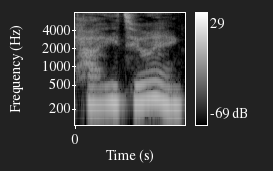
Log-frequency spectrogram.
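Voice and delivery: sweet, high, gentle bedside-manner doctor voice. Retelling a doctor's late phone call, imitating her sweet doctor voice. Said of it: "your doctor voice".

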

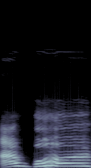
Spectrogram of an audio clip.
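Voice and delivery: high, loud, mock-bored, offhand delivery.

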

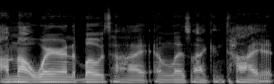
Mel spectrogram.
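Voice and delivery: ordinary delivery

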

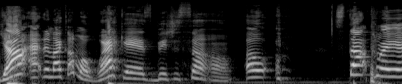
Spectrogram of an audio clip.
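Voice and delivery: heated, angry outburst with swooping pitch. Ranting at viewers about reposting, going off angrily. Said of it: "I went off".

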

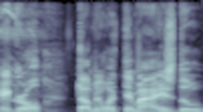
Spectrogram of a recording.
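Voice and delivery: put-on Minnesota Midwestern accent. Acting out a guy from Minnesota hitting on a girl: Minnesota accent. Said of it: "From Minnesota".

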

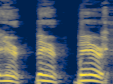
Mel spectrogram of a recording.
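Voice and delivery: shrill, high, loud screaming, words repeated. Recalling a step-grandpa running through the cabin door, retelling a scream. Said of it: "he's just screaming".

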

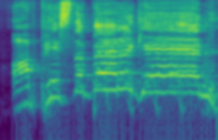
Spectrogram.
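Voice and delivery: very loud, very high-pitched, rising, drawn-out yell. Retelling how a friend woke up and called to his mum: imitating someone yelling. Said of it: "He yelled out to his mum".

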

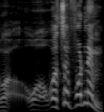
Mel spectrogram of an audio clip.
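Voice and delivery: screaming in a weird fake Indian accent. Retelling how he sounded questioning someone, screaming in weird fake Indian accent. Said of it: "this is how he sounded, like, the Indian accent".

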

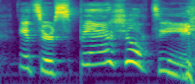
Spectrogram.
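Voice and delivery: very high-pitched, mocking tone. Retelling how a character repeats her words: imitating a mocking voice. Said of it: "in a voice mocking her".

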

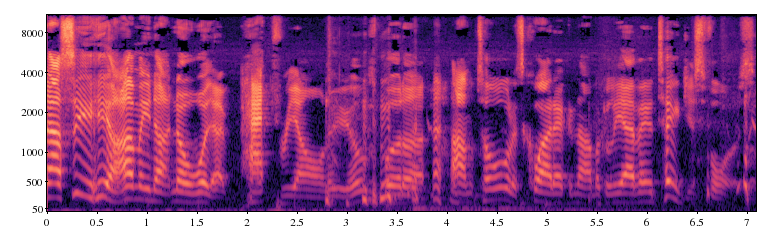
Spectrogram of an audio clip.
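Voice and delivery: loud, folksy, simple country voice. Podcast host thanking the show's patrons, in a simple country lawyer voice. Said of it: "I'm gonna do this in a simple country lawyer voice".

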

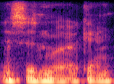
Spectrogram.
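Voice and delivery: ordinary delivery

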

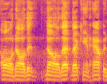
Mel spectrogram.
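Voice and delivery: plain

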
